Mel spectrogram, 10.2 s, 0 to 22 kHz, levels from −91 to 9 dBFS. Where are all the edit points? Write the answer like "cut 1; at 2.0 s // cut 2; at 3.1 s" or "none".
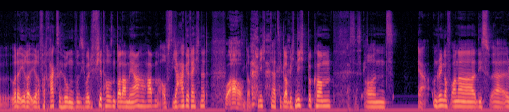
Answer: none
